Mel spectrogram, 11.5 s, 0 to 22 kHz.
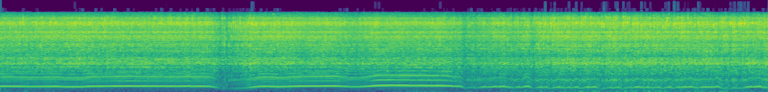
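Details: HP VT 21 rotary-valve four-stroke model engine with a long history of run problems: a high buzzy idle at its lowest setting that wanders, sags and recovers unevenly. The owner says it is still rich on the low-speed end and was leaning it.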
